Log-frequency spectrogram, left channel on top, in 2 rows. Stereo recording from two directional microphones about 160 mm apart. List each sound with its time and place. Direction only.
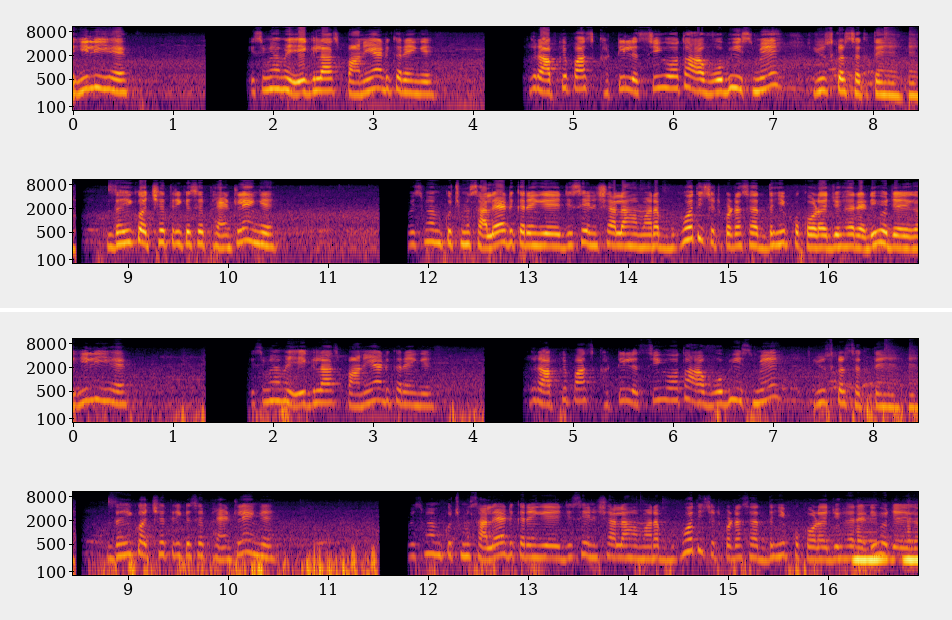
0.0 s speech: 15° left (ahead or behind)
1.8 s speech: 15° left (ahead or behind)
11.8 s speech: 15° left (ahead or behind)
